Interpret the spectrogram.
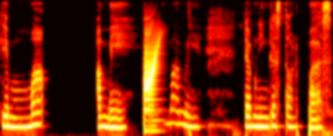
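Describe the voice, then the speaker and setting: A woman's fairly high, somewhat breathy voice with a dark, mellow tone, monotone, flat intonation and a moderate pace, in a dry, close sound with no echo. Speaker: YouTuber. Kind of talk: reaction video narration. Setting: home, early morning.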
